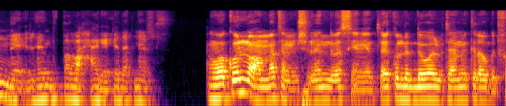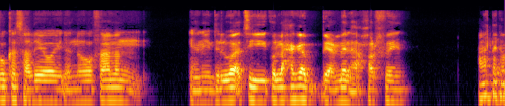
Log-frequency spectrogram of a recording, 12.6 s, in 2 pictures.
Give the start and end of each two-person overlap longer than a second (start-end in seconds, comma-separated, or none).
none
